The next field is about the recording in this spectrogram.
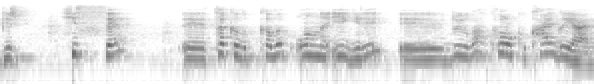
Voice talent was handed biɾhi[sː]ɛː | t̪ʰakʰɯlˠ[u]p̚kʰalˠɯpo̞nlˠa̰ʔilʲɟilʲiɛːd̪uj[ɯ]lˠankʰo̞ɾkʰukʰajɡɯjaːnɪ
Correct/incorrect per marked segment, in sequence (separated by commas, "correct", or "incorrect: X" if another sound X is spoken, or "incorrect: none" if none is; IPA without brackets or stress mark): correct, incorrect: ɯ, incorrect: u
